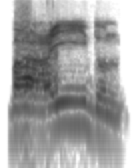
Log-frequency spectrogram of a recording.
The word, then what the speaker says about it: بعيد: এবার দূরে, بعيد بعيد বাঈদুন আইন কিন্তু শক্ত হরফ না, আইন কিন্তু পাতলা হরফ, হালকা মাঝখানে চেপে আনবেন, বাঈদুন।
